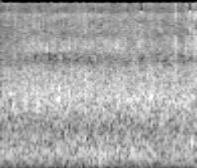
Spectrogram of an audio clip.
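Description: Rainwater trickles steadily down over a rock on a rainy mountain, a soft continuous hiss of flowing water with no voices present.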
